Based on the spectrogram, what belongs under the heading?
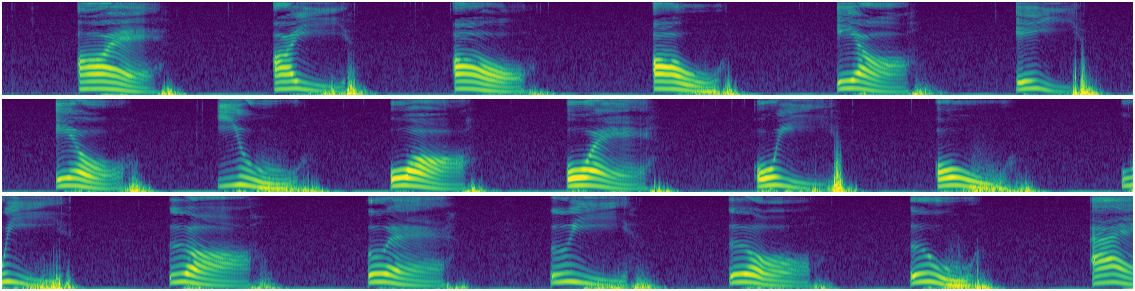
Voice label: diphthongs, Estonian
